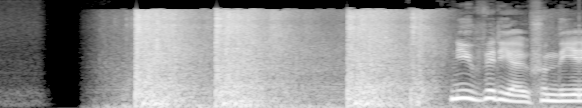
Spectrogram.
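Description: Loud gunshots ring out and echo.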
